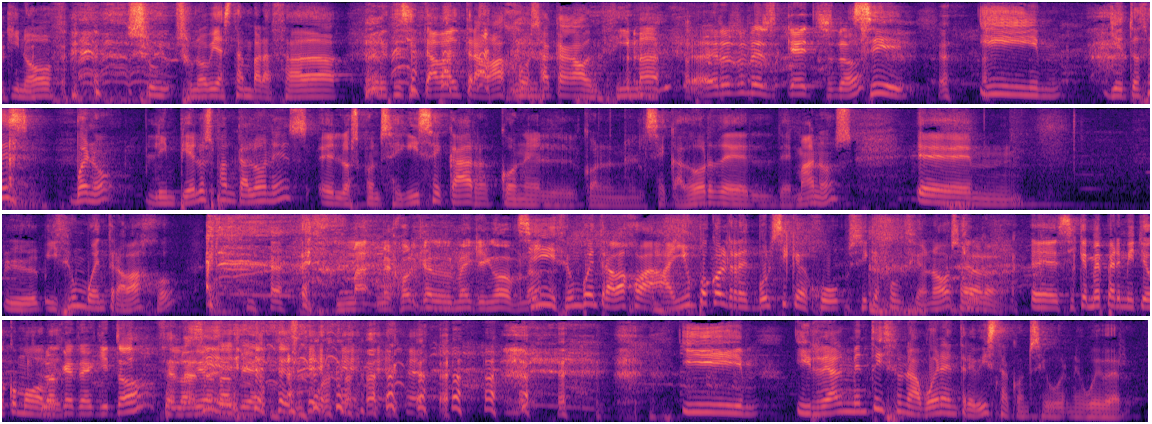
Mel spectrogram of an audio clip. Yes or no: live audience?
yes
